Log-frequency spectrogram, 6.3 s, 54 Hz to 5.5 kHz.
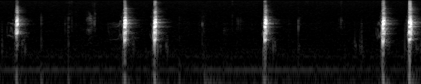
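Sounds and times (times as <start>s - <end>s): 
supermouth turkey call clucks: 0.2s - 0.4s, 1.8s - 2.5s, 4.0s - 4.2s, 5.7s - 6.3s.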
